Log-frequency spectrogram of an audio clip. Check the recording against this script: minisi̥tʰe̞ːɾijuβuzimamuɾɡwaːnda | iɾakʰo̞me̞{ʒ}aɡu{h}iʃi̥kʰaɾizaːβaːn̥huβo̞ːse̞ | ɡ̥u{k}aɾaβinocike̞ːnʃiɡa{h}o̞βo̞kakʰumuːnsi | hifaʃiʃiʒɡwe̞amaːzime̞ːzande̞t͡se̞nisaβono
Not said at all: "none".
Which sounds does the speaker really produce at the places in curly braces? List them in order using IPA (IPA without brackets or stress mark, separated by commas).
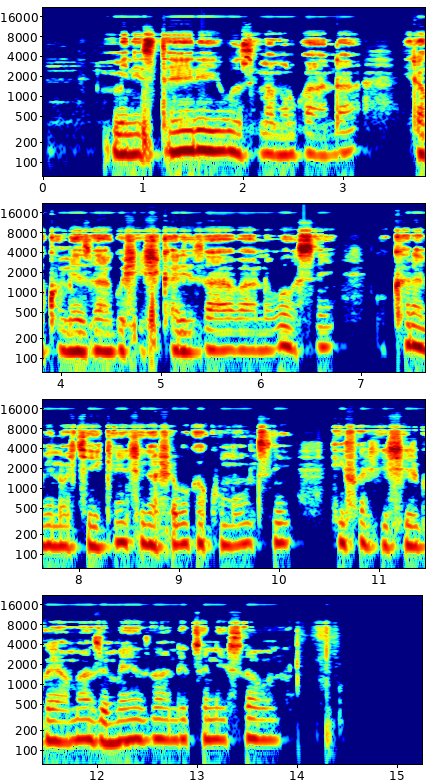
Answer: z, ʃ, kʰ, ʃ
